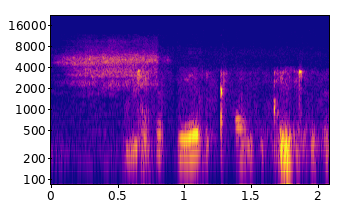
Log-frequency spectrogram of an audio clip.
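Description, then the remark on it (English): During a guided meditation, a long, airy breath is drawn in through the nose, steady, followed by soft voiced sounds like someone beginning to speak quietly. “Breathing in,”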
